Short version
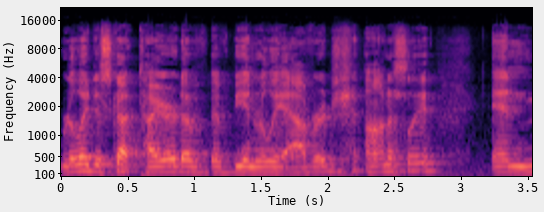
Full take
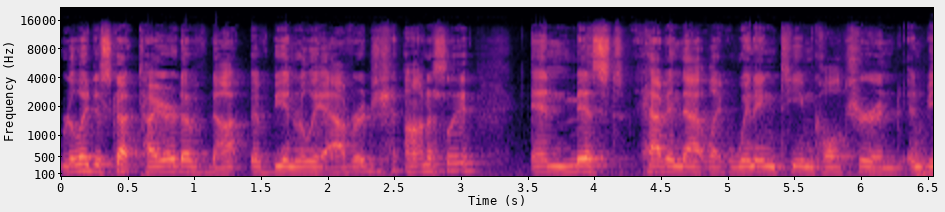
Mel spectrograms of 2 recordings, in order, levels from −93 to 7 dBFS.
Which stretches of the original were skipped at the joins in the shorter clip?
0:01.1-0:01.4

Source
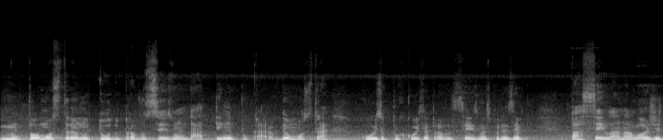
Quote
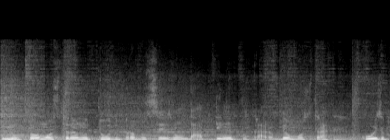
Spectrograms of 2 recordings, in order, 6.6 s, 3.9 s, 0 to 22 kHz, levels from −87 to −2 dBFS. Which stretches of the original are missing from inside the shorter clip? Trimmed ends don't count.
none

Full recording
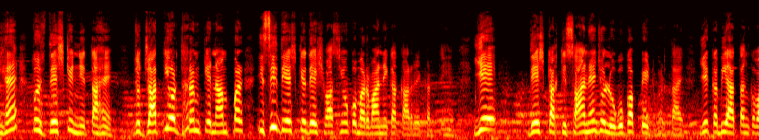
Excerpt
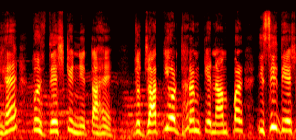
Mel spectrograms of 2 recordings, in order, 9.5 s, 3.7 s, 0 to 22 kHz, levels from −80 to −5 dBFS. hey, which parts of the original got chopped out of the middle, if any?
none

